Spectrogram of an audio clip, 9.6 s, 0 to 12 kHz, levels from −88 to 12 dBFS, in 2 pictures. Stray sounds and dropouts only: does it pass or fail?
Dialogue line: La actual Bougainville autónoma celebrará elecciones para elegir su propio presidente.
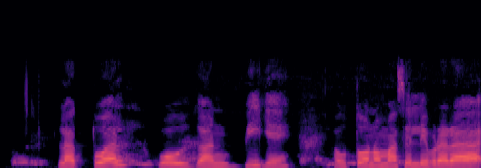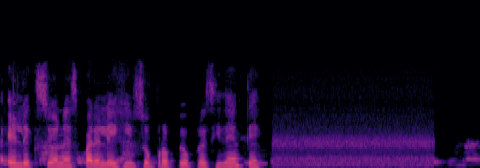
pass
